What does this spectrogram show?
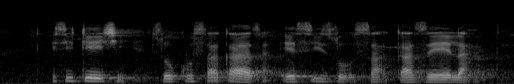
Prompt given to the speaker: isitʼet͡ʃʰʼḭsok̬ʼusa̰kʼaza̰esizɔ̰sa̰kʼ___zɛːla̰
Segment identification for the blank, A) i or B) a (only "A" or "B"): B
